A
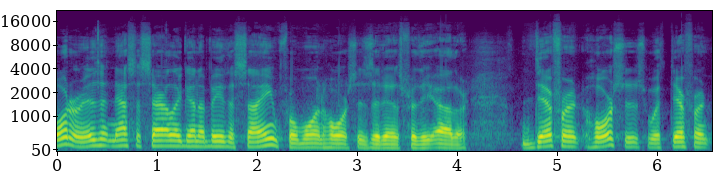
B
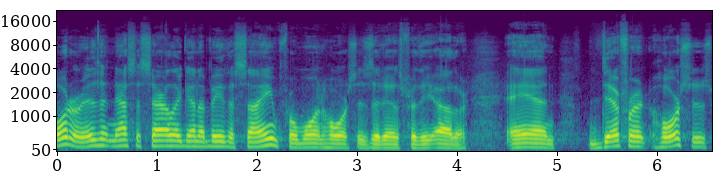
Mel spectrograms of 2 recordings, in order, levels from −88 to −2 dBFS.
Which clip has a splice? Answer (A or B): A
